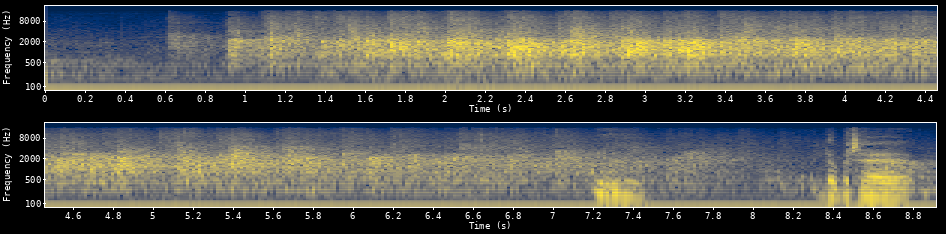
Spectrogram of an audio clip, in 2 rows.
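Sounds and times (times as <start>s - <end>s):
large audience applause: 0.6s - 8.3s
speech: 8.4s - 8.9s.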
